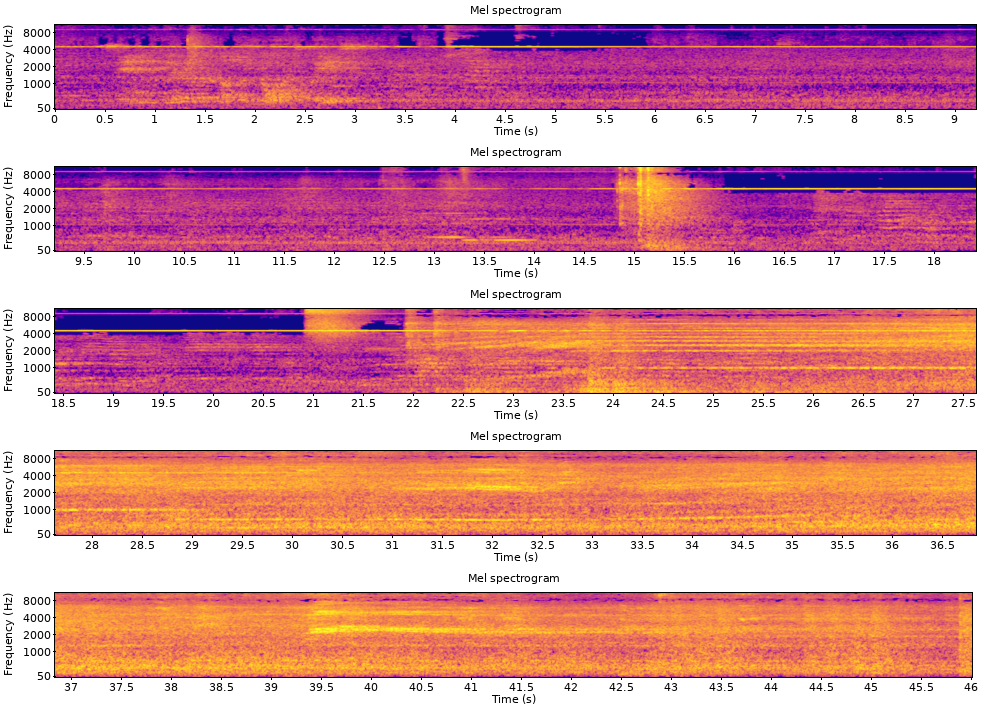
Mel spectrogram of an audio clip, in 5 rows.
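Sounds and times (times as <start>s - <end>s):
echoing station background noise: 0.0s - 46.0s
subway train equipment humming: 0.0s - 46.0s.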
